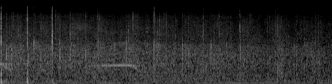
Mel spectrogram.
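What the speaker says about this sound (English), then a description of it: "Please give this group a round of applause." An audience at a high school graduation ceremony claps steadily and evenly throughout, a dense, moderately distant wash of applause with a few sharper individual claps standing out.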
